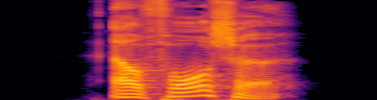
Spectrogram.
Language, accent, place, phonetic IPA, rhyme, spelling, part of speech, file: German, Germany, Berlin, [ɛɐ̯ˈfɔʁʃə], -ɔʁʃə, erforsche, verb, De-erforsche.ogg
- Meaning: inflection of erforschen: 1. first-person singular present 2. first/third-person singular subjunctive I 3. singular imperative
